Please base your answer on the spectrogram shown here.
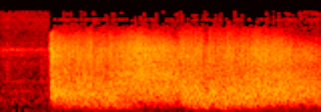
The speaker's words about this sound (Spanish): hombre dispara a otro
